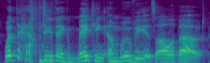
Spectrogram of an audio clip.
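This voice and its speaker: A woman with a mid to low-pitched voice talks candidly, as if being interviewed. She is wry and often hesitant, searching for her words as she looks back. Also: brisk, darkish tone. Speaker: film production executive, interviewee.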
